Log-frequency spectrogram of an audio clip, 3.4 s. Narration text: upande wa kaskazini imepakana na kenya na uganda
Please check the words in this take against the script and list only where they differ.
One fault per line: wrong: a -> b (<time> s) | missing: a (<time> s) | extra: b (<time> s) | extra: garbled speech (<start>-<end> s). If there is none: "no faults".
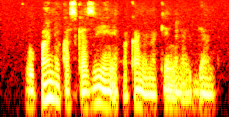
no faults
